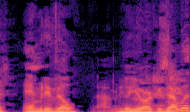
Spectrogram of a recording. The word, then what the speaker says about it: Amityville: Amityville, New York.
